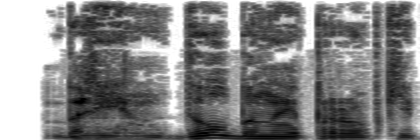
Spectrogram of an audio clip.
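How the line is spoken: Muttering. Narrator (Russian): пробормотал я

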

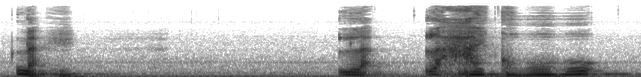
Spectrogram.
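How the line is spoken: Stammering. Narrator (Vietnamese): Quỷ binh lắp bắp

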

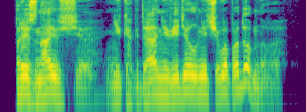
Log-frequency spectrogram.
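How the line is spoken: Reverent, breathed. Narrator (Russian): с благоговением выдохнул Перикл

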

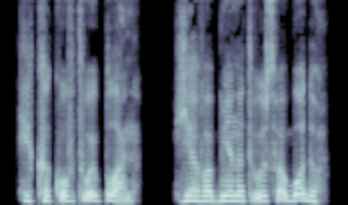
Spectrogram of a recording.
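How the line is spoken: Sleepy question. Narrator (Russian): Сонно спрашиваю

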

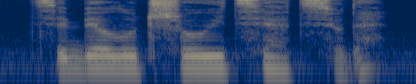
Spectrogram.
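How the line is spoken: Quiet. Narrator (Russian): тихо сказал я

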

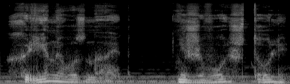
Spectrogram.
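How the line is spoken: Whispered reply. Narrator (Russian): прошептал в ответ

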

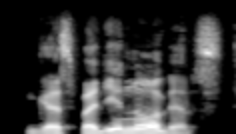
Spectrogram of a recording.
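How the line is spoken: Calm reply. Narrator (Russian): спокойно ответил контрразведчик

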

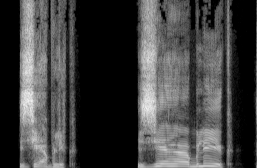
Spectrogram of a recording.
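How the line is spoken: Shouting through glass. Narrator (Russian): закричала Алина сквозь стекло

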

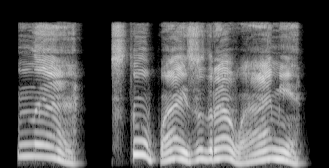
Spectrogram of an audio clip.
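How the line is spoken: Creaky voice. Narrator (Russian): проскрипела

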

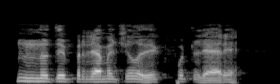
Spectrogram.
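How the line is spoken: Snorted. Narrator (Russian): фыркнула она

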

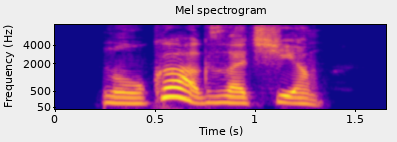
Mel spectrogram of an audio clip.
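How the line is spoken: Gentle smiling voice. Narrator (Russian): улыбается она мягко

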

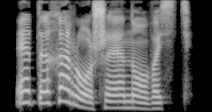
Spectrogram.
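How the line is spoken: After laughing. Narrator (Russian): отсмеявшись, произнесла она

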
